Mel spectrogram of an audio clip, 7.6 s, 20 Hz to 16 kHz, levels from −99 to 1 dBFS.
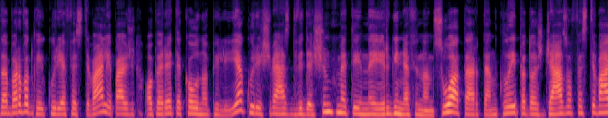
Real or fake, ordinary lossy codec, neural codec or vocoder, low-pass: real; Opus, 24 kbps; none; 14.4 kHz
